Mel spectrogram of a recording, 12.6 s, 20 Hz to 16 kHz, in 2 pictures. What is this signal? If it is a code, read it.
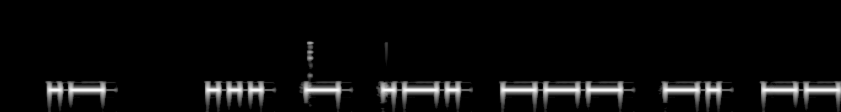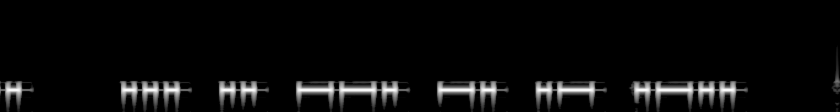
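Morse code, heard as a keyed tone, about 15 wpm, spaced as for 13 wpm, 750 Hz. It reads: A STRONG SIGNAL
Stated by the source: 13 wpm Morse code practice archive transmission.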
